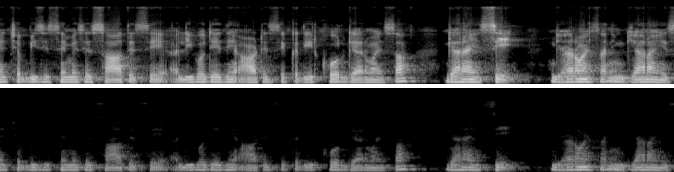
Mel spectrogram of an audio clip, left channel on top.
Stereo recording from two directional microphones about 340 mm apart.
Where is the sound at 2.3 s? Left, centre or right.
Left.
